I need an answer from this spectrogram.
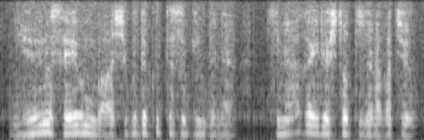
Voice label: においの成分ば圧縮でくってすっぎんたにゃ、きなーか色しとっとじゃなかちゅ？, 有田弁; 臭いの成分を圧縮できるとするならば、黄色なのではないだろうか？

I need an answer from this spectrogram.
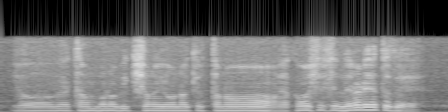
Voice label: よーべゃぁ、田んぼのびっきしょのよー鳴きよったのー。やかましゅーして寝られんやったぜー。, 有田弁; 昨夜は田の蛙がよく鳴いていたなぁ。うるさくて寝られなかったなぁ。

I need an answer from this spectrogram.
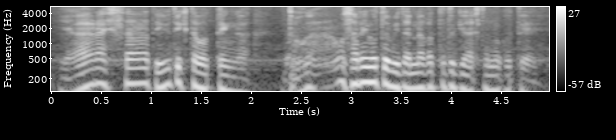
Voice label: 「やーらしさー」て言うてきたばってんが、どがーんもされんごとみたんなかったとけ、あしとんの子て。, 有田弁; みっともない、醜悪、顔立ちがいまいち

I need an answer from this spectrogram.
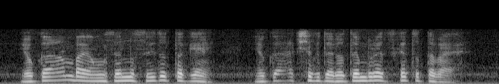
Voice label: よかーんばい温泉のすいとったけん、よかーきしょくで露天風呂ぇ漬かっとったばい。, 有田弁; いい具合に温泉がすいてたので、いい気持ちで露天風呂に漬かっていたよ。; 佐賀弁; よかーんばい／よかーきしょく; いいあんばい、いい調子、いい具合／いい気持ち

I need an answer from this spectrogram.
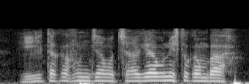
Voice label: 有田弁; いーたかふんぢゃーもちゃーぎゃーぶんにしとかんば。。; 言いたい放題もいい加減にして（適当なところで切り上げて）おかないと

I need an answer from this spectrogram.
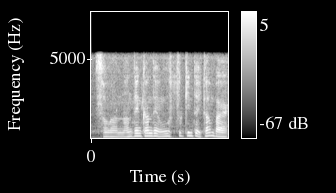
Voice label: そがんなんでんかんでんうー捨つっぎんた、いかんばい。, 有田弁; そんなに何でもかんでも捨てまくったら良くない（あとで困る）よ。

